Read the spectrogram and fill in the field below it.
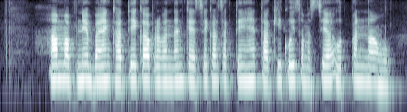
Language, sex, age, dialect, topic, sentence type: Hindi, male, 18-24, Awadhi Bundeli, banking, question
